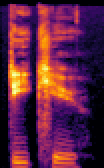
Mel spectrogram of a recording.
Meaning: To remove an item from a queue
- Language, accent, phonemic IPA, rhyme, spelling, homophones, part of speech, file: English, UK, /ˌdiːˈkjuː/, -uː, dequeue, DQ, verb, En-uk-dequeue.ogg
